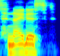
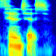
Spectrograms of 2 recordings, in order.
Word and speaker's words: tinnitus: to specialize in um tinitus which is often pronounced tonitis uh ringing of the ears. Both pronunciations are okay. Most of the world says tenitis, but the correct pronunciation is tinitus.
